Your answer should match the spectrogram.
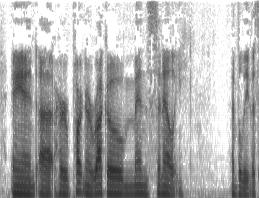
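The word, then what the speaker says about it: Mancinelli: A um well, yeah, a microbiologist named Lynn Rothschild and uh her partner Roco Mensanelli, I believe that's how you pronounce that. Menanelli.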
